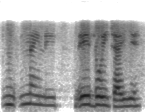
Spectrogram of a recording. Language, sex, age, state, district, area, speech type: Hindi, female, 30-45, Madhya Pradesh, Bhopal, urban, conversation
